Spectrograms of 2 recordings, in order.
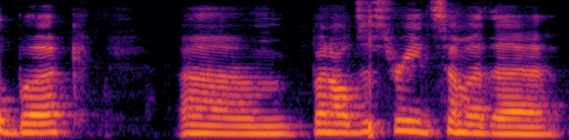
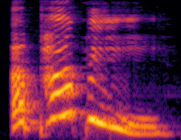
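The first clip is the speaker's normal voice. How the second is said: eager answer; 12 semitones higher, 9 dB louder than usual. Acted. Child in poem answers eagerly.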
